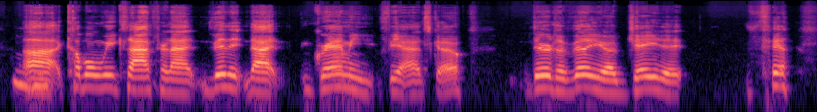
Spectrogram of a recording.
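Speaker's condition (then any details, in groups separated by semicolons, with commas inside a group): Cerebral palsy; from birth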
